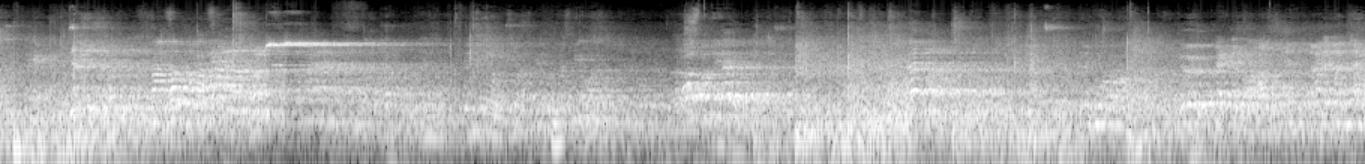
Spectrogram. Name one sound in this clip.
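Men shout to each other in a large echoing hall.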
